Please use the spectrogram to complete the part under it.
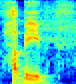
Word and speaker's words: Khabib: Speaking of Joey Diaz, he calls him Khabib, which is great. It's pronounced Habib.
